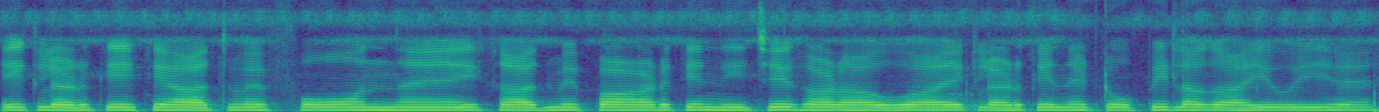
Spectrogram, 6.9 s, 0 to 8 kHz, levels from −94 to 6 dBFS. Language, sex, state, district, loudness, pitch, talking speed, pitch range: Hindi, female, Chhattisgarh, Bastar, -15 LUFS, 185 Hz, 190 wpm, 180-190 Hz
